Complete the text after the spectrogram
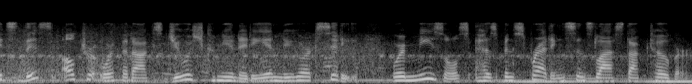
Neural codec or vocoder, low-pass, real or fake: none; 7.2 kHz; real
